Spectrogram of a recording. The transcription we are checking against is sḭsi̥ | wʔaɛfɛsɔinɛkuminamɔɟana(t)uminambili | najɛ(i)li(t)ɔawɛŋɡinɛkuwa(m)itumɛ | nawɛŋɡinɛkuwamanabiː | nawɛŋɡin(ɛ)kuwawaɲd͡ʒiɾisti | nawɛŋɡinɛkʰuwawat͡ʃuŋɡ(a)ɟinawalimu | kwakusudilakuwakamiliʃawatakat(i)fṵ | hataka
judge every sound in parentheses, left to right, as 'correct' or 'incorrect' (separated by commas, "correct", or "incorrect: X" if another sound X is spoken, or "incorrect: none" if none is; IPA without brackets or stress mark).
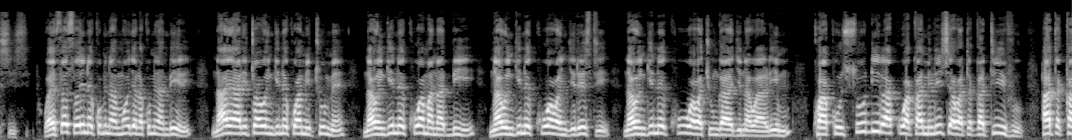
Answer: incorrect: k, incorrect: a, correct, correct, correct, correct, correct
